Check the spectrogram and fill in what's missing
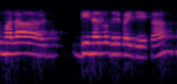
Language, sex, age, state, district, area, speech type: Marathi, female, 30-45, Maharashtra, Nagpur, urban, conversation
